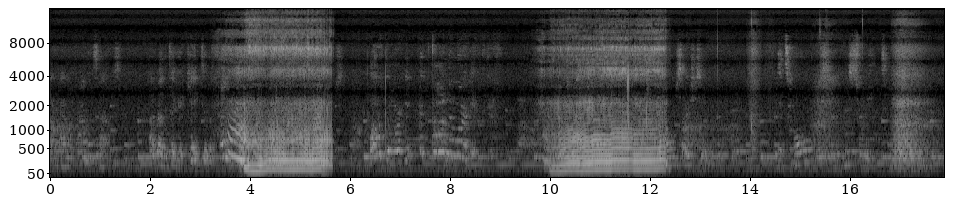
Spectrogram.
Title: Yes honey you snore - this isn't even the loudest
